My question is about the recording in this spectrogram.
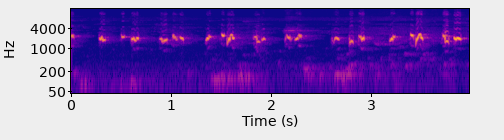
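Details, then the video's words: Yellow-vented bulbul female calling a male to stir up a rival, giving a steady run of quick liquid chirps in pairs and triplets, some notes rising and others dipping, with faint low rumbles beneath. "Suara Panggilan Trucuk Gacor Mencari Lawan"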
